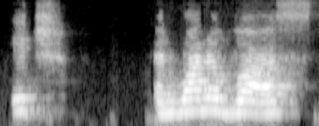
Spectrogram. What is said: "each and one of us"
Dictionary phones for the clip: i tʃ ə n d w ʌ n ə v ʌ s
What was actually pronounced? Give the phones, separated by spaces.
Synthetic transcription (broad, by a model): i tʃ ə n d w ʌ n ə v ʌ s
